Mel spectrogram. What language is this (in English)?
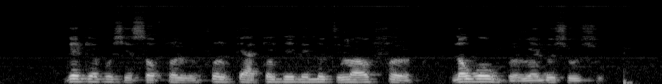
Yoruba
